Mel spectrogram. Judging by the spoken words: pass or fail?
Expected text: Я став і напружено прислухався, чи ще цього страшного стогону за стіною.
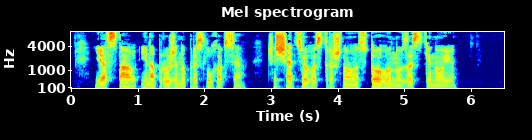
pass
